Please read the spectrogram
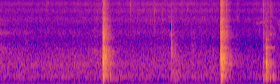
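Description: Axe blows striking wood on a chopping block: two sharp chops nearly two seconds apart, with a lighter knock between them and another chop at the very end.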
